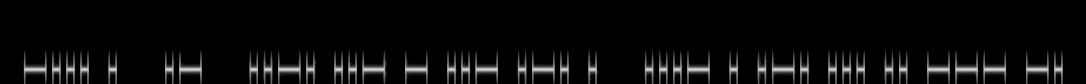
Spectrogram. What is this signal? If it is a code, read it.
Morse code, heard as a keyed tone, about 17 wpm, 700 Hz. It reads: BE A FUTURE VERSION
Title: Sentences from Top 1400 Words 17wpm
